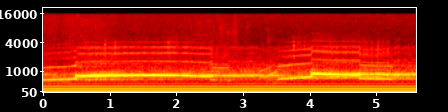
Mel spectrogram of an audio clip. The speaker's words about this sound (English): How many know what bird that is? Go ahead. Right, that's a common loon. Yep, that's a common loon.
